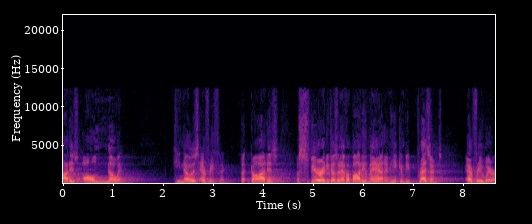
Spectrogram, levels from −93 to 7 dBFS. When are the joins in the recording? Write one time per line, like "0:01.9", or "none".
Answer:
0:03.5
0:06.1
